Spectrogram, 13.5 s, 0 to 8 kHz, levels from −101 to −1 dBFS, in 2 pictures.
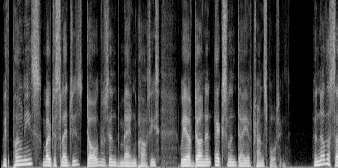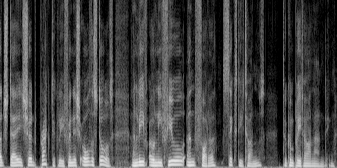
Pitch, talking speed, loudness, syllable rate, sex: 135 Hz, 160 wpm, -18 LUFS, 5.1 syllables/s, male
